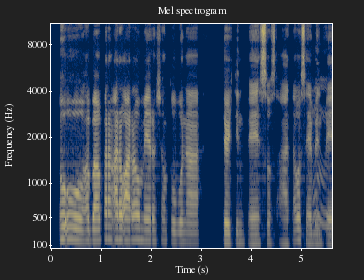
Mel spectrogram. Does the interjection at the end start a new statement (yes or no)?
yes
